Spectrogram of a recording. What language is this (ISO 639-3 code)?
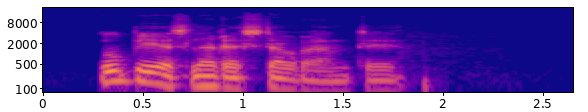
ina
